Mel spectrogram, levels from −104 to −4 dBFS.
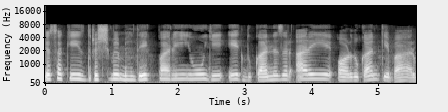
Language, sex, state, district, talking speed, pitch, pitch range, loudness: Hindi, female, Goa, North and South Goa, 235 wpm, 225 Hz, 205-235 Hz, -18 LUFS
